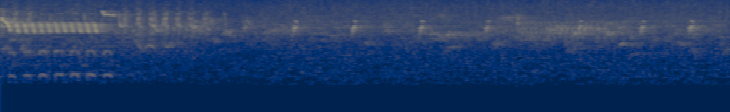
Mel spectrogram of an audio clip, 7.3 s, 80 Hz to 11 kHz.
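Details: A male Eurasian wryneck courting in Drenthe on 29 April 2024 calls from an old woodpecker hole to lure a female to the nest. He gives a fast run of about a dozen nasal, evenly spaced notes in one second, then faint scattered calls of other birds follow.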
